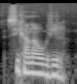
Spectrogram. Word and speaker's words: Sihanoukville: Sihanoukville, mniej więcej tak się wymawia poprawnie, ale oczywiście mogłem popełnić błąd, bo te nazwy azjatyckie są dla nas nieco trudniejsze, jeżeli chodzi o wymowę.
